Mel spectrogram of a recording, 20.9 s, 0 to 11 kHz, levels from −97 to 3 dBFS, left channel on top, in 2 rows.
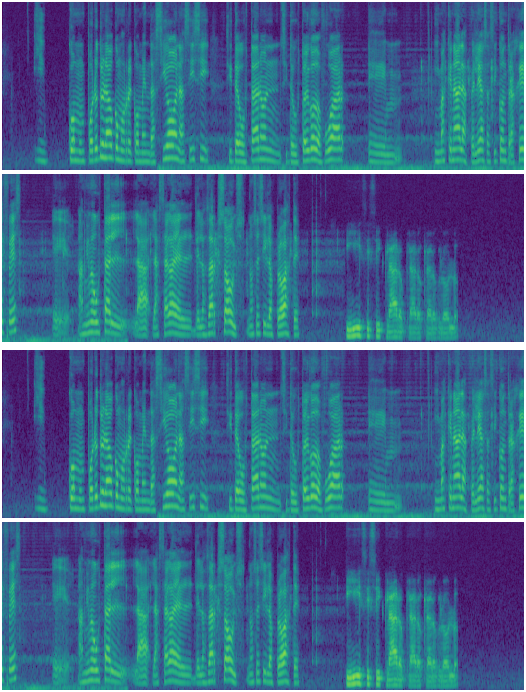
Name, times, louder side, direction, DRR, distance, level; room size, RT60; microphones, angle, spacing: voice 1, 1.3-4.1 4.5-6.9 7.3-8.0 8.6-10.8 11.4-16.4, equal, 5° left, 0.9 m, -24 dB
sound 1, 3.1-13.0, equal, 25° right, 4.2 m, -43 dB
sound 2, 8.2-17.3, left 7 dB, 45° left, 4.4 m, -47 dB
voice 2, 17.3-19.6, right 3 dB, 70° right, 0.8 m, -25 dB
head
